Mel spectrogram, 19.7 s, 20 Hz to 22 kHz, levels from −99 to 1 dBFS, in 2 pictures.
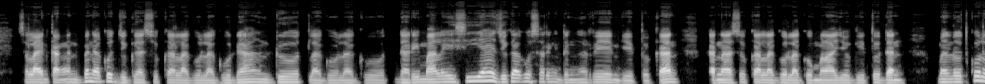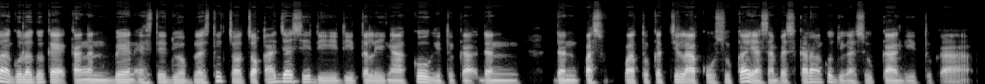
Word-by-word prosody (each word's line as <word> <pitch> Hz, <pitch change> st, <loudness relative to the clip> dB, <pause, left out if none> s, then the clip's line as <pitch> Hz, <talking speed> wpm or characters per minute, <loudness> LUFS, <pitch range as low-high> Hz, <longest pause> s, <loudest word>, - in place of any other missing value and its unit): selain 125 Hz, 0 st, +3 dB
Kangen 125 Hz, +1 st, +1 dB
Band, 155 Hz, +3 st, +3 dB
aku 165 Hz, -, +3 dB
juga 120 Hz, 0 st, -1 dB
suka 115 Hz, +2 st, -4 dB
lagu-lagu 110 Hz, 0 st, -2 dB
dangdut, 125 Hz, +1 st, 0 dB
lagu-lagu 110 Hz, 0 st, -4 dB
dari 125 Hz, 0 st, -1 dB
Malaysia 145 Hz, +9 st, +4 dB
juga 160 Hz, +1 st, +3 dB
aku 160 Hz, -1 st, -3 dB
sering 145 Hz, -2 st, -4 dB
dengerin 120 Hz, -1 st, -2 dB
gitu, 100 Hz, -2 st, -5 dB
kan. 135 Hz, -1 st, +6 dB, 0.3 s
Karena 120 Hz, -1 st, +5 dB
suka 125 Hz, 0 st, -1 dB
lagu-lagu 115 Hz, -1 st, +1 dB
Melayu 110 Hz, 0 st, +2 dB
gitu, 110 Hz, +2 st, -3 dB
dan 115 Hz, -1 st, +4 dB, 0.4 s
menurutku 140 Hz, +8 st, +2 dB
lagu-lagu 125 Hz, -6 st, +3 dB
kayak 120 Hz, 0 st, +2 dB
Kangen 115 Hz, -2 st, 0 dB
Band, 120 Hz, -1 st, +1 dB
ST12 115 Hz, +1 st, -4 dB
tuh 190 Hz, -, -2 dB
cocok 115 Hz, 0 st, 0 dB
aja 160 Hz, +1 st, +3 dB
sih 140 Hz, -3 st, -3 dB
di 105 Hz, -2 st, -3 dB
di 110 Hz, +1 st, -5 dB
telingaku 105 Hz, +3 st, -1 dB
gitu, 105 Hz, 0 st, -7 dB
Kak. -, -, 0 dB
Dan 100 Hz, -1 st, -1 dB, 0.4 s
dan 110 Hz, -1 st, 0 dB
pas 105 Hz, -, +1 dB, 0.2 s
waktu 115 Hz, 0 st, -1 dB
kecil 125 Hz, +2 st, -2 dB
aku 115 Hz, 0 st, +1 dB
suka, 115 Hz, -, +2 dB
ya, 170 Hz, -, +3 dB
sampai 110 Hz, -1 st, -4 dB
sekarang 120 Hz, +7 st, -1 dB
aku 130 Hz, +2 st, -5 dB
juga 100 Hz, -3 st, -6 dB
suka 105 Hz, -3 st, -1 dB
gitu, 95 Hz, 0 st, -13 dB
Kak. 75 Hz, -, -7 dB
115 Hz, 160 wpm, -22 LUFS, 110-125 Hz, 0.4 s, kan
